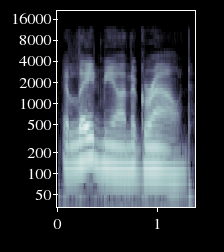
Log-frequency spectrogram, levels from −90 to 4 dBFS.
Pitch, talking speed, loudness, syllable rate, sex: 125 Hz, 260 wpm, -16 LUFS, 4.7 syllables/s, male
